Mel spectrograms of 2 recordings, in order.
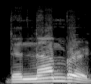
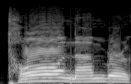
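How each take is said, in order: First: The word 'the' has a reduced schwa vowel. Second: The word 'the' has a full vowel. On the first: The speaker calls it right. "the 중성모음으로 바뀌었어요" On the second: The speaker calls it wrong. "그러면 안 돼요"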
